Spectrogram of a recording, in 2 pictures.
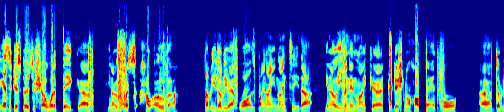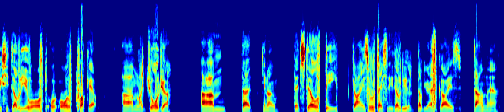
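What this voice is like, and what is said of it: British accent. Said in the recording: “I'm from the UK, as you may be able to tell from my accent”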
